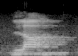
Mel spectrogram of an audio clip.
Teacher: पार्श्विक यानी जीभ के मुख से दोनों तरफ से वायु निकलती है, इसलिए इसे पार्श्विक व्यंजन कहते हैं।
